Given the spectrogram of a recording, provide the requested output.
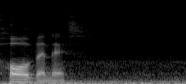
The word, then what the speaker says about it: jóvenes: Jóvenes. Where am I putting the stress? I'm putting it on the O, so you have to put an accent mark there.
